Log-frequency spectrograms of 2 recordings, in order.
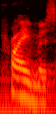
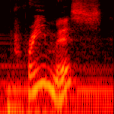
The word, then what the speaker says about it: Primus: uned here on the Primus server I think that's how I'm supposed to say it Primus I was told today that I've been saying pris and that is wrong so oh well that's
